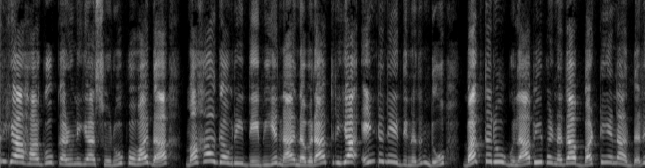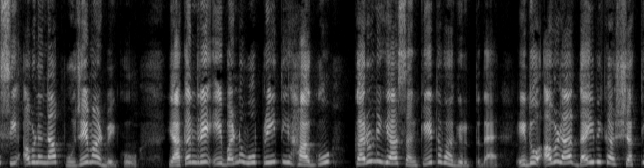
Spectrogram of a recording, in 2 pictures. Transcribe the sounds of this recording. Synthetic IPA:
ɾjɐɦaːɡuːkɐɾuɳijɐsʋɐɾuːpɐʋaːd̪ɐmɐɦaːɡɐʋɾid̪eːʋijɐnːɐnɐʋɐɾaːt̪ɾijɐʔeɳʈɐneːd̪inɐd̪ɐnd̪u | bʱɐk̚t̪ɐɾuɡulaːbʱibʱɐɳːɐd̪ɐbɐʈːɛjɐnːɐd̪ɐɾisiʔɐʋɐɭɐnːɐpuːd͡ʒɛmaːɽbḛːkṵ | jaːkɐnd̪ɐɾe̞ʔiːbɐɳːɐʋupɾiːt̪iɦaːɡuː | kɐɾuɳijɐsɐŋkɛːt̪ɐʋaːɡiɾut̪ːɐd̪ḛ | id̪uʔɐʋɐɭɐd̪ɐjʋikɐʃɐk̚t̪

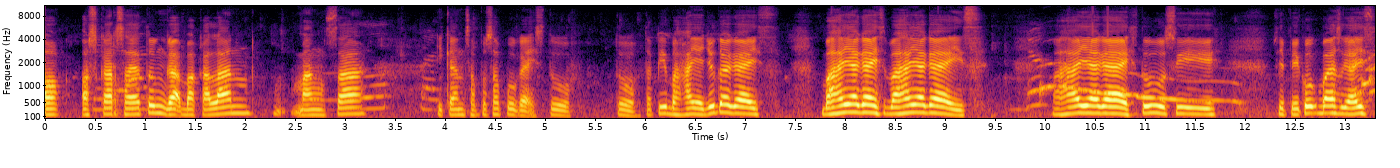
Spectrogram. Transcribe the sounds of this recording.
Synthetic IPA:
ɔk̚ | ɔskarsajat̪uŋɡaʔbakalan | maŋsa | ikansapusapuɡa̰jst̪u | t̪ʊht̪apibaɦajad͡ʒuɡaɡajs | baɦajaɡajsbaɦajaɡajs | baɦajaɡajst̪usi | sipikʊk̚bas̬ɡajs

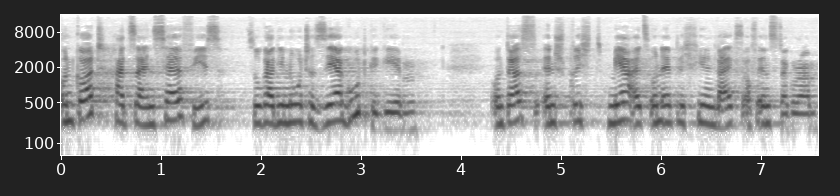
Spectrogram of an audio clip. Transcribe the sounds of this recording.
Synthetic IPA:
ʔʊnt̚ɡ̥ɔthatz̥aɪnənsɛlfis | z̥oɡaːɐdiːnoːtəzeːɐɡuːtɡ̥əɡeːbm̩ | ʔʊnt̚d̥asʔɛntʃpʁ̥ɪçtmeːɐalsʔʊnɛntlɪçfiːlənlaɪksa̰ʊfʔɪnstaɡʁam

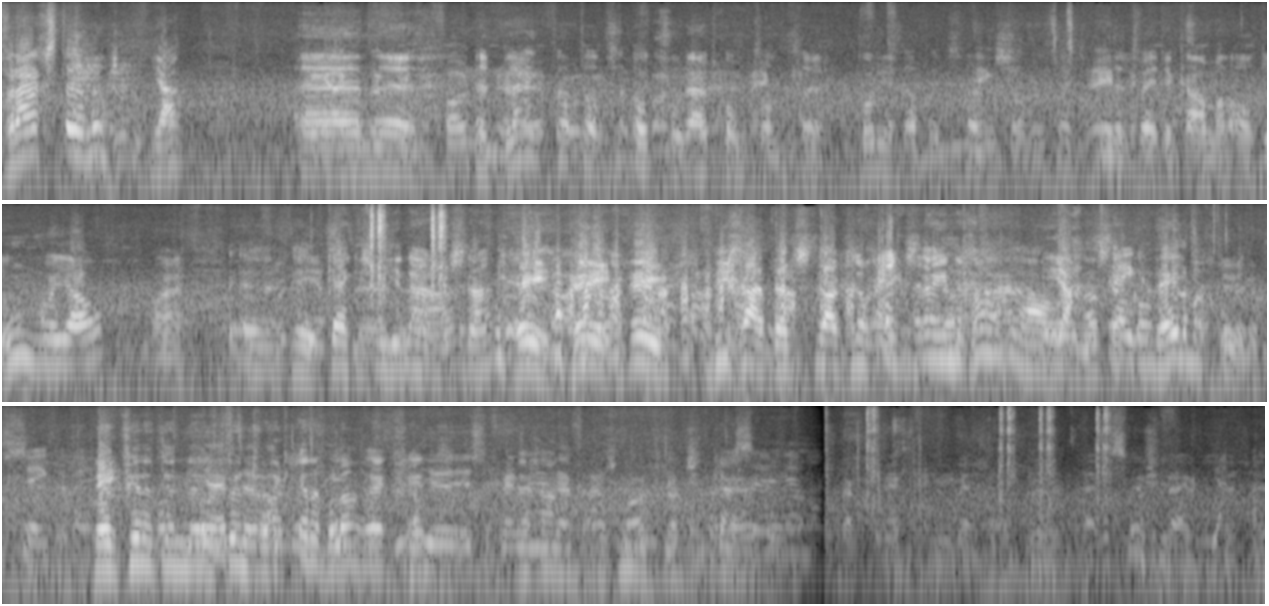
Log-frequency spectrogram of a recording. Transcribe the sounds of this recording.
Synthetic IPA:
vraːxstɛlənja | ɛn | ət̚blɛjk̚t̚dɑt̚dɑtowkfoɾœɥtkɔmtʋɔnt | korjəχatɪtsa | ɪndətʋeːdəkamʋəlˠɔ̰lˠdunvoːɹjɔw | mar | ɦejkɛjkjəsʋijənaːmstaːtɦejɦɦejdiχaːtdɔtstrɑksnɔχɛkstraɪndəχaːtəhawəɔsdɔkomthejləmalˠxədyːlək | neːɪkfɪndətənpɵntʋɑtɪkɛrəχbəlɑŋrɛjkfɪntʋɛjxaːnvɔlˠsmyəfraksəkɛjkə

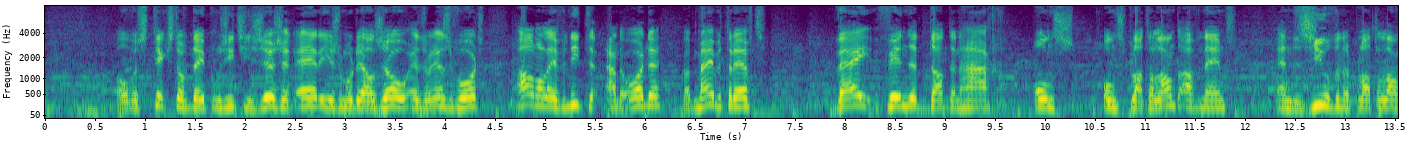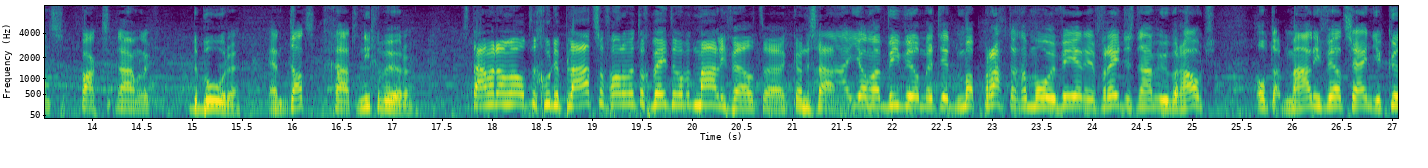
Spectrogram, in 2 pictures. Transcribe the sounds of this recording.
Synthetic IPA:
oːvərstɪkstɔfdepozitsjəzøs̬ənɛːriəsmodɛlˠzoːɛnsoɛnzovoːɹt | ɑlˠəmaːlˠeːvənitaːndəɔɹdə | ʋɑtmɛjbətrɛft | ʋɛjvɪndəndɑt̚dɛnɦaːx | ɔnsplatəlɑntɑfnemt | ɛndəzilˠvɑnət̚plɑtəlɑntpɑk̚tnaːmələk | dəbuːɾə̰ | ɛndɔt | χaːtnitχəbøːɾə̰ | staːnʋədɑnʋɛlˠɔp̚dəχudəplaːtsɔfhɑdəʋətɔχbeːtərɔpətmaːlivɛlˠtkɵnəstaːjoŋəʋiʋɪlˠmɛt̚dɪtprɑxtəɣəmoːjʋɪəɾɪnfrejdəsnaːmybərɦawp̚t | ɔp̚dɔtmaːlivɛlˠtsɛjnjək

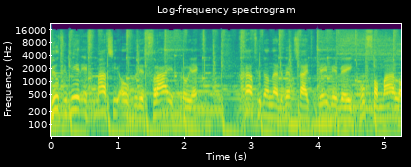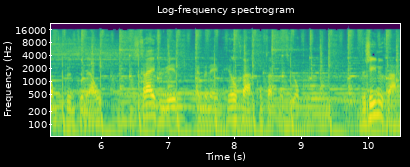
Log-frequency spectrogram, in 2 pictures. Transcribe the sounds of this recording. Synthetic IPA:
ʋɪlˠtymɪːɾɪnfɔɹmaːtsiowvəɹdɪtfraːjəprowjɛk̚t | χaːtydɑnːaːɹdəʋɛpsɑjtʋejʋeʋejɦɔfɑnmaːɹlɑntpɵntɛnɛlˠ | sχrɛjvyɪn | ɛnʋənejmənɦɪːlˠχraːχkɔntɑk̚tmɛty̰ɔp | ʋəzinyχra̰ː

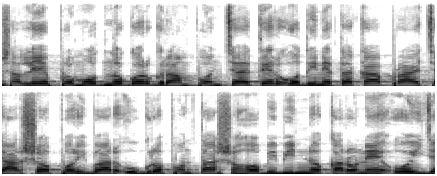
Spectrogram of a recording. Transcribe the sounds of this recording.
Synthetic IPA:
ʃalepɾomod̪nɔɡoɾɡɾampɔnt͡ɕaet̪eɾod̪ʱinet̪ʰakapɾaet͡ɕaɾʃɔpoɾibaɾuɡɾopont̪aʃɔɦobibʱinːokaɾoneʔojd͡ʑ

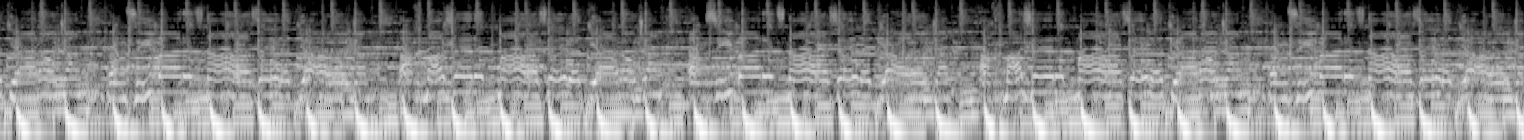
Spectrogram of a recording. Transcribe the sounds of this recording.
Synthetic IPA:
t̪jaːɾod͡ʒan | ənzivaːɾət͡snazeɾət̪jaɾod͡ʒan | aχmazeːɾət̪ma | zeɾət̪jaːɾod͡ʒan | ɐnzivaːɾət͡sna | zeɾət̪jaɾod͡ʒan | aχmazeɾət̪ma | zeɾət̪jaːɾod͡ʒan | ənzivaɾət͡sna | zeɾət̪jaɾod͡ʒa

